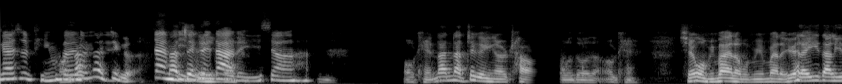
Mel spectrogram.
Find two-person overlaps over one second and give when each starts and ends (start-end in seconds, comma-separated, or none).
0.6-2.5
